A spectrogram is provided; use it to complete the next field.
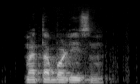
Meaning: metabolism
- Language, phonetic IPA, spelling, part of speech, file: Ukrainian, [metɐboˈlʲizm], метаболізм, noun, LL-Q8798 (ukr)-метаболізм.wav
